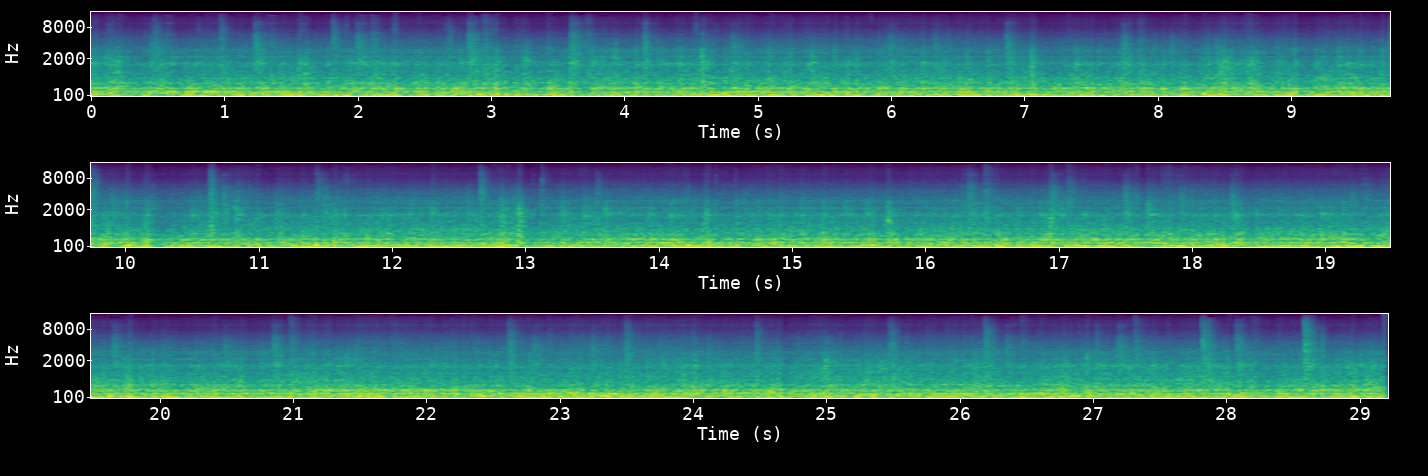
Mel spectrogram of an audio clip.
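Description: Train running at speed on jointed track: a steady rolling rumble with irregular wheel clicks over the rail joints.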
